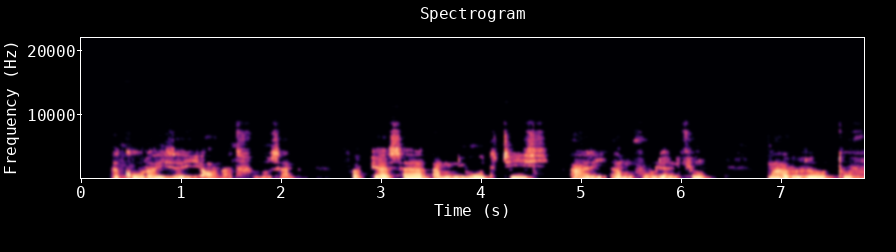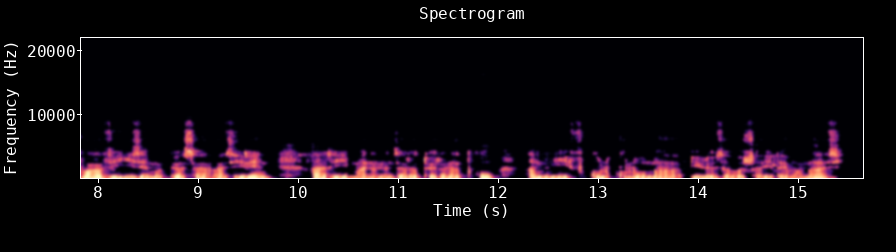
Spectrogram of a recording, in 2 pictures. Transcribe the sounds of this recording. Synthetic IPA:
nakʰuɾaizaja̰wanat̪i̥funusanə̥ | fapjasəaminiud̪i̥ʈ͡ʂizi̥ | aɾiʔaminvulanikʰew | maɾuzewt̪uvuvaviʔḭzajma̰pjasəʔaziɾeni̥aɾimananand͡zaɾət̪weɾanat̪i̥kuaminifi̥kulukulṵnə̰iɾeza̰vaʈ͡ʂə̰ḭlajvanazi̥

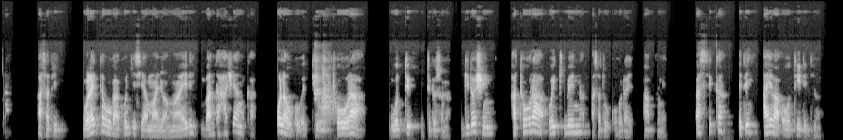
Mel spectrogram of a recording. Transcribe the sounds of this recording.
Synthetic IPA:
ʔɐsɐt̪ɪ | wɔlɐjt̪ːɐwɔɡaːkʼɔnt͡ʃʼːɪsɪjaːmaːjɔwaːmaːjed̪ɪbɐnt̪ːɐɦɐʃɪjɐŋkːɐ | ʔɔlɐwɡɔ̰ʔɛt̪ːɪjoːt̪ʰo̞ːɾaː | wɔt̪ːɪʊt̪ːɪd̪ɔsɔnɐ | ɡɪd̪ɔʃɪn | hɐt̪ʰo̞ːɾaːɔjkʼːɪbe̞ːnːɐɐsɐt̪ʊkʼoːd̪ɐj | aːpːʊneː | kʼɐsːɪkːɐ | ɛt̪ɪɐjba̰ːʔo̞ːt̪ːiːd̪ɪd̪ɪjɔ

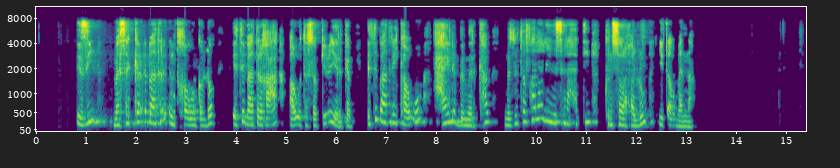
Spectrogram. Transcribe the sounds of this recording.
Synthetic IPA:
ʔɨzimɐsɐkʰːɐʕibat̪ɾiʔɨnt̪ʰɨ̥xɐwːʊnkʰɐlːo̞ | ʔɨt̪ʰibat̪ɾikɐʕaʔaβʔut̪ʰɐsɐkːiʕujɪɾɨkːɐβ | ʔɨt̪ʰibat̪ɾikʰaβʔuħajlibɨmɨɾkʰaβnɨzɨt̪ʰɐfɐlalɐjusɨɾaħt̪ʰːikʰɨnsɐɾħɐlːujɪt̪ʼɐχʼmɐnːa

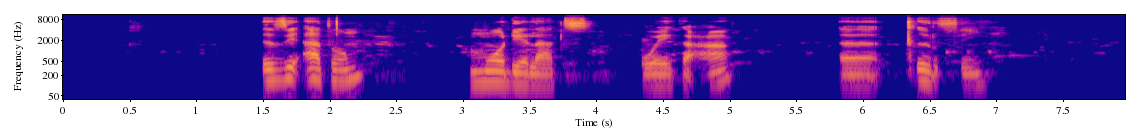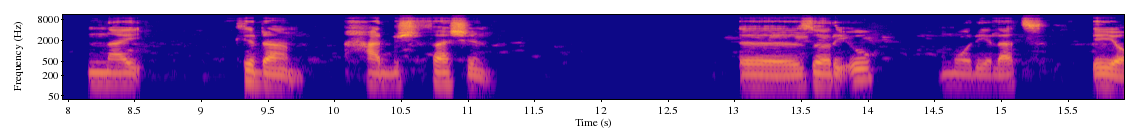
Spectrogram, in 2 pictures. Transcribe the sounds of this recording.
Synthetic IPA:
ʔɨziʔat̪ʰo̞mː | o̞d̪elat̪ | wɔjkʰɐ̰ʕa | kʼɨɾt͡sʼi | naj | kʰɨd̪an | ħad̪ɨʃfaʃin | zɐɾḭʔu | mo̞d̪elat̪ | ʔɨjːom

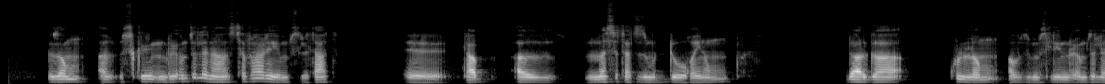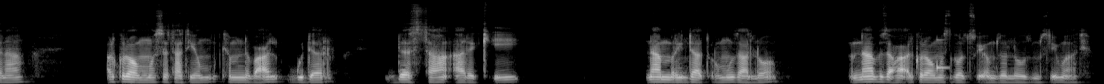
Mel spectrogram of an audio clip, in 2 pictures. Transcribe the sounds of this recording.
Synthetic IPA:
ʔɨzo̞mʔaβɨskɾinnɨɾiʔo̞mzɐlːɐnazɨt̪ʰɐfɐlalɐjumɨslɨt̪ʰat̪ | kʰaβ | aβ | mɐsɐt̪ʰat̪zɨmɨd̪ɨβukʰo̞jnom | d̪aɾɡa | kʰulːo̞maβzimɨslinːɨɾḭʔo̞̰mzɐlːɐna | ʔalkʰulawimːɐsɐt̪ʰat̪ɨjo̞mkʰɐmnɨβʕa̰lɡud̪ɐɾ | d̪ɐst̪ʰaa̰ɾɨkʼːi | namɨɾind̪at̪ʼɨɾmuzalːo̞̰ | ɨnːabɨzaʕβa̰ʔa̰lkʰulawimɐsɡɐlt͡sʼɨj̰ʔo̞̰mzɐlːɐwuzɨmɨslijumalɐ̰t̪ʰiju

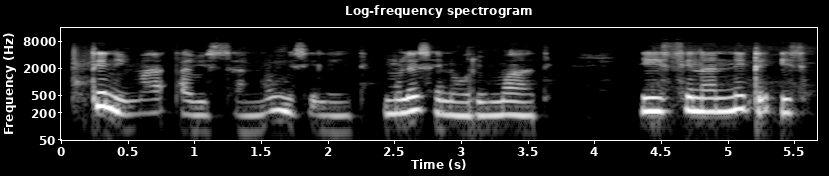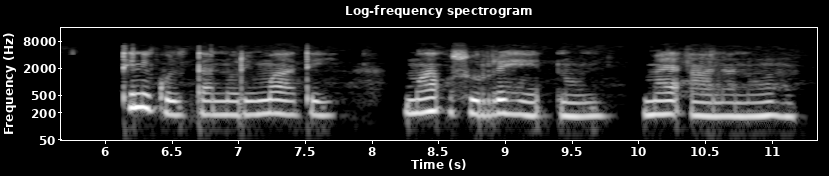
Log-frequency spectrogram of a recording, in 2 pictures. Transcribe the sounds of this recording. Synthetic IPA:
t̪ɪnɪmaːt̪ʼɐβɪsːɐnːɔmɪsɪleːt̪ɪ̥mʊlɛsɛnoːɾɪmaːt̪ɪ̥ | ʔiːsːɪnɐnːɪd̪ɛʔɪsɛ̥ | t̪ɪnɪkʊlt̪ːɐnːɔɾɪmaːt̪ɪj | maːʔʊsʊrːɛɦeːnːoːn | mɐjʔaːnɐnoːɦɔ

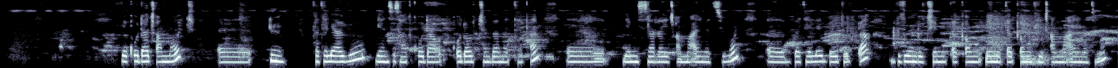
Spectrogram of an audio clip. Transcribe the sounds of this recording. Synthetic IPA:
jɛkʼo̞d̪at͡ʃʼamːawo̞t͡ʃː | kʰət̪ʰələjajːujɛɨnsɨsat̪ʼkʼo̞d̪awo̞t͡ʃːɪnbəmət̪ʼːəkʼən | jɛmːisərːajɛt͡ʃʼa̰mːa̰ʔajnət̪siho̞n | bət̪ʰələjbəit̪ʰjo̞pʼjabɨzuwɔnd̪o̞t͡ʃːʼ | jɛmːit̪ʼːəkʼːəmut̪jɛt͡ʃʼamːa̰ʔajnət̪nəw

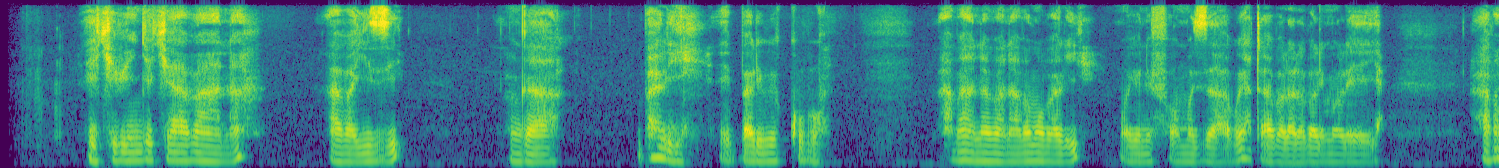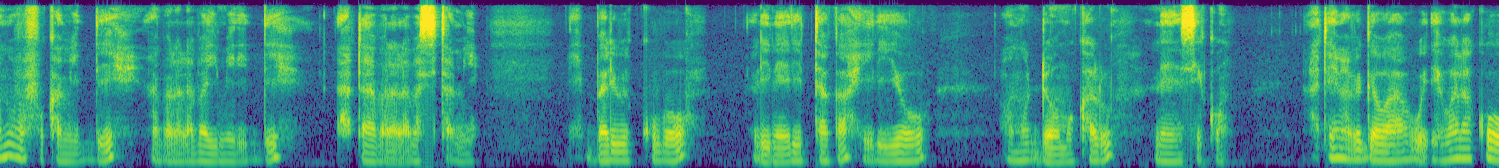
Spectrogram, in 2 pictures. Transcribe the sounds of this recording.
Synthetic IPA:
e̞ciβiːɲɟacaːβaːnaː | βajizi | ŋɡa | βalie̞̰bːaliwe̞kːuβo | aβaːnaβanaβamuβali | mṵjunifo̞̰muzaːβwe̞ataːβalalaβalimuleːja | aβamuβafukʰamidːe̞a̰βa̰la̰la̰βajimiɾḭdːe̞ | ataːβa̰la̰la̰βasi̥tʰamje | ebːaliwe̞kːuβo̞ | line̞ːɾitːakae̞̰ɾijo̞ | mudːo̞ːmukʰalu | ne̞ːnsikʰo̞ | ate̞maβeɡawaːβwḛʔːwalakʰo

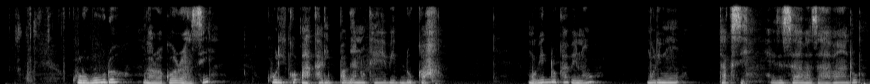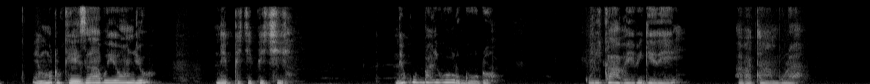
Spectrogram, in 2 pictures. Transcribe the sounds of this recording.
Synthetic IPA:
kuluɡuːdo̞ | ŋɡalwako̞ɾasi | kuliko̞ʔakʰalipːaɡano̞kʰe̞ːβidːuka | muβidːukaβino̞ | mulimu | taki̥si | e̞zisaːβazaːβaːntu | e̞mːo̞to̞kʰe̞ːzaːβujo̞ːɲɟo̞ | ne̞pːicipici | ne̞kubːaliwo̞ːluɡuːdo̞ | kulikaːβe̞ːβiɡe̞ɾe | aβataːmbula

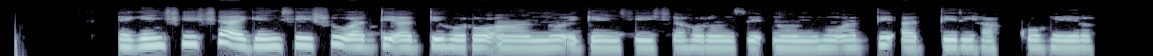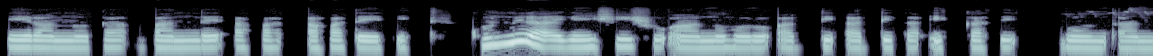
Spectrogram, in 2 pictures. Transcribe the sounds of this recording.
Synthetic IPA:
ʔɛɡɛnʃiːʃːɐɛɡɛnʃiːʃʊɐd̪ːɪɐd̪ːɪɦɔɾɔʔaːnːɔɛ̰ɡɛnʃiːʃːɐɦɔɾɔnsɪnoːnhʊɐd̪ːɪʔɐd̪ːɪɾɪɦɐkːɔ | heːɾɐnːɔt̪ɐbɐnd̪ɛɐfɐt̪eːt̪ɪ | kʰɔnːɪɾɐɛɡɛnʃiːʃʊʔaːnːɔɦɔɾɔʔɐd̪ːɪʔɐd̪ːɪt̪ɐʔɪkːɐsɪ | buːnt̪ʼɐnː

